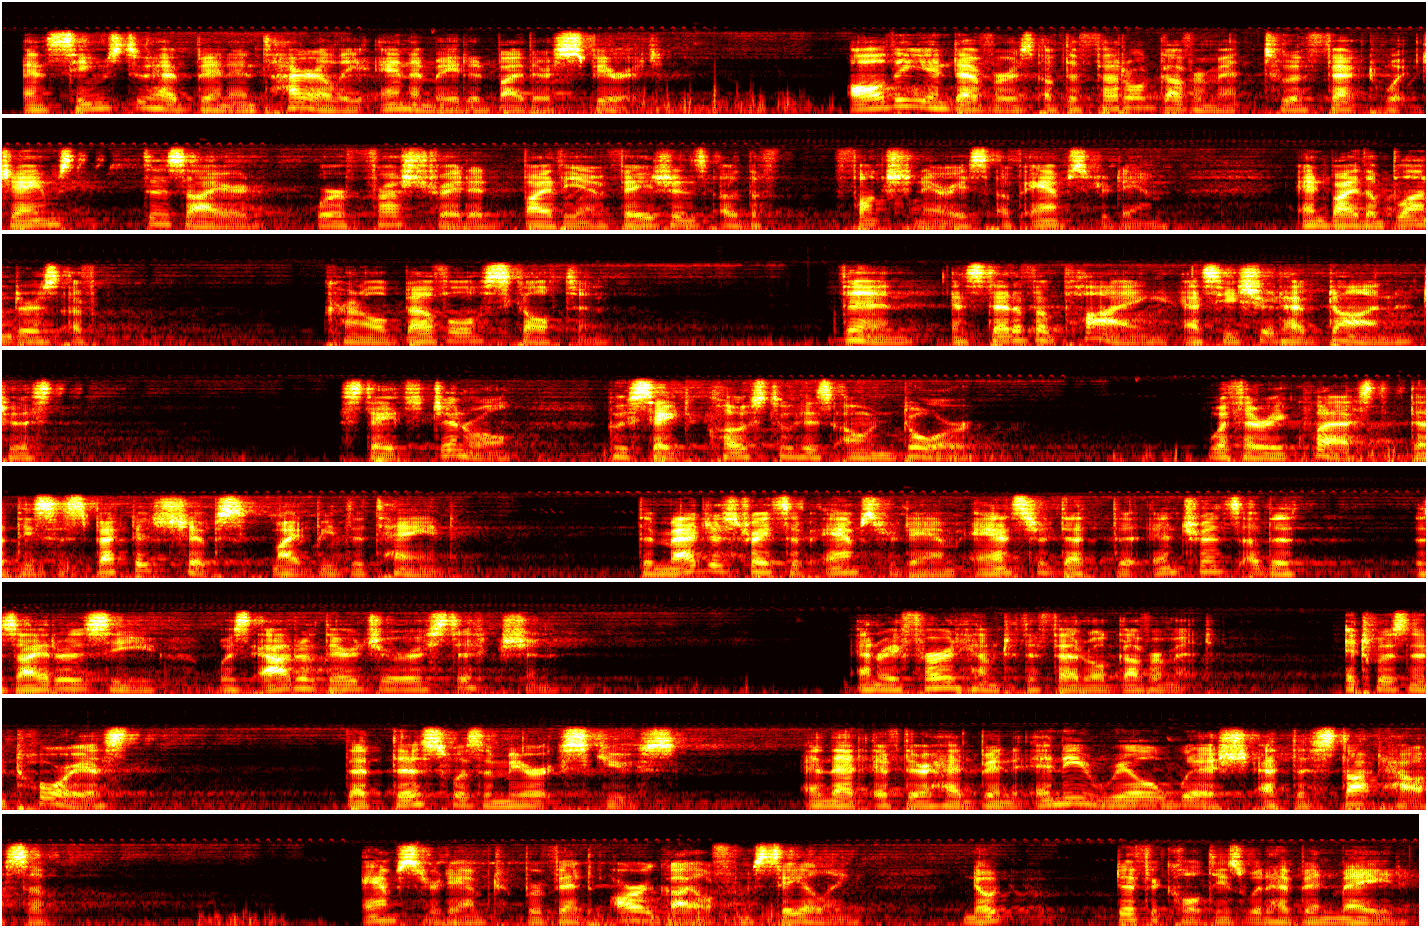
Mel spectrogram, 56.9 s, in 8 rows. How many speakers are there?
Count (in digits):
1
